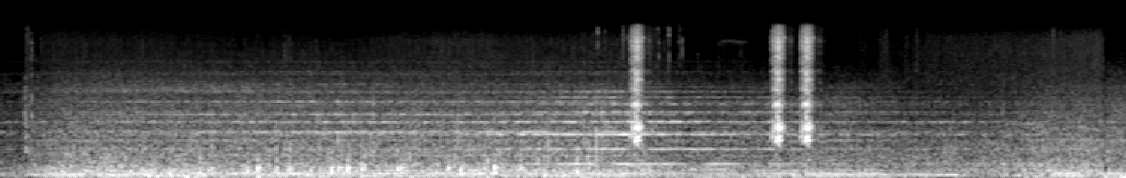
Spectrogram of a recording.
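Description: Steady rain hissing through the Disco Elysium video game, a continuous wash over a low rumble, broken by a few sharp bright cracks near the end.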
